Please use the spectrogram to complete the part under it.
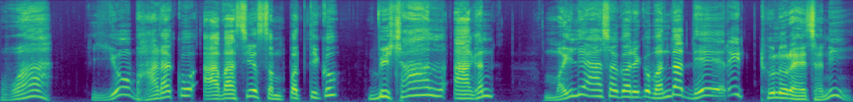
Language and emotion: Nepali, surprised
